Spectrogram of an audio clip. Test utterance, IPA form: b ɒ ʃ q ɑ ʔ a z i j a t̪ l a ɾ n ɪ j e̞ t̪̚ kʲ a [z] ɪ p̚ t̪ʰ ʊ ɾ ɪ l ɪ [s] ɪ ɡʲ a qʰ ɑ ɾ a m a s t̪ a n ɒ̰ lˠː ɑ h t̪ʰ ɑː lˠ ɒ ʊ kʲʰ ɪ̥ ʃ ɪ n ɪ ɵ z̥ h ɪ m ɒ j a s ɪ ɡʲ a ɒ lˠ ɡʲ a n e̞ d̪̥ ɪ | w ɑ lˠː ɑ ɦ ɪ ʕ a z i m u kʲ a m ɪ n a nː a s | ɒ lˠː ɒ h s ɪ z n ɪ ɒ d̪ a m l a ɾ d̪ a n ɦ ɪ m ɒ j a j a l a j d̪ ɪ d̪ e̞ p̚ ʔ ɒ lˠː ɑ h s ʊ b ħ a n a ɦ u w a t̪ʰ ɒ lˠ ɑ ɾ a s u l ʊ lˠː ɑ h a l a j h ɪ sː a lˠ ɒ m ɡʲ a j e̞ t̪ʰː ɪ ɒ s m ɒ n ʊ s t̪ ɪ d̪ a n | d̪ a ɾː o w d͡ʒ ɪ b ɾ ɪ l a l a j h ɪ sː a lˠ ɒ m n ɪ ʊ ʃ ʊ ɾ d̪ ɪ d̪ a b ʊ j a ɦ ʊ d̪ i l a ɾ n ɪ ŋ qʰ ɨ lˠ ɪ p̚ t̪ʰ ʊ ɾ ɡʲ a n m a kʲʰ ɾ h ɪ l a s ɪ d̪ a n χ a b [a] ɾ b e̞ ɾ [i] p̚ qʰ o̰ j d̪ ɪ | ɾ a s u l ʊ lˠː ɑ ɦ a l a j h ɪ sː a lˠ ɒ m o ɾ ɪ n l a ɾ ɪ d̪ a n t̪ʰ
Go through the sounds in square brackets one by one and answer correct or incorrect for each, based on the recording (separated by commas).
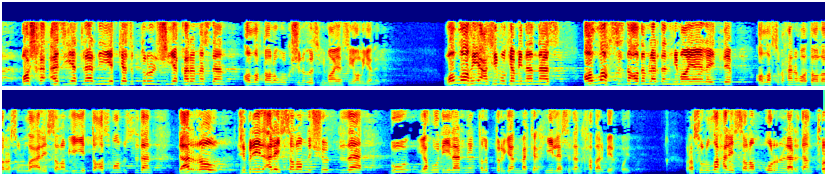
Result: correct, incorrect, correct, incorrect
